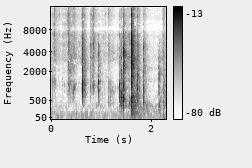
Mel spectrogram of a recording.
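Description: A clear stamp being peeled off its plastic carrier sheet: a run of small crinkles and clicks, loudest about one and a half seconds in.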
